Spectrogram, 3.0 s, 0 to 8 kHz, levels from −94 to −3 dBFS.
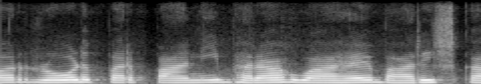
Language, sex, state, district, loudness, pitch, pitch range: Hindi, female, Haryana, Rohtak, -14 LUFS, 210 Hz, 200-215 Hz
